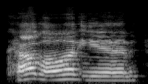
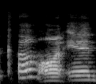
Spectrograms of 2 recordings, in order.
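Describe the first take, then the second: First: Slow and a bit louder, stretched out; slow drawn-out invitation. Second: Said in the usual way. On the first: Shown as a demonstration. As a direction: draw out the words warmly and slowly. Repeats invitation to breathe together.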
